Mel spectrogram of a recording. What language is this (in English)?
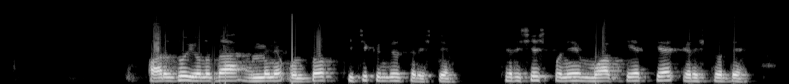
Uyghur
